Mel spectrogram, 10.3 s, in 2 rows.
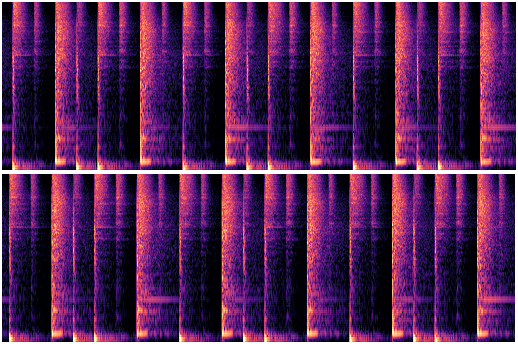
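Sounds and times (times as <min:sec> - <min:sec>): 
drums playing chorus: 0:00.0 - 0:10.2.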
